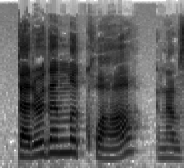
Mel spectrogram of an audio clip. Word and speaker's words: LaCroix: miss pronounce it bitch it's Lacroix Lacroix everybody calm down um it's like st. croix yeah we don't say st. quoi all right no you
